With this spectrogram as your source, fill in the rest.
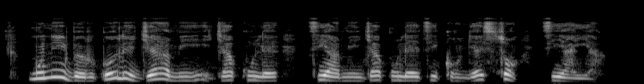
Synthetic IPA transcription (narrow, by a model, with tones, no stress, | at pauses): mõ˧nĩ˦i˦˨bɛ˨ɾu˨k͡po˨˦le˦˨d͡ʒɛ˨˦a˦˨mĩ˧i˨d͡ʒa˨˦kũ˦lɛ˧ | ti˦a˦˨mĩ˧i˨d͡ʒa˨˦kũ˦lɛ˧ti˦kɔ̃˨d͡ʒɛ˨˦sɔ̃˦˨ | ti˦a˧˨ja˨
